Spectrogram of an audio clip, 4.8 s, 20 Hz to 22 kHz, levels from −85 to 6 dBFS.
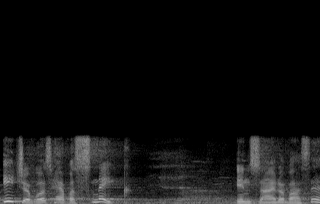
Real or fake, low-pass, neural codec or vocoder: real; 7.2 kHz; none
